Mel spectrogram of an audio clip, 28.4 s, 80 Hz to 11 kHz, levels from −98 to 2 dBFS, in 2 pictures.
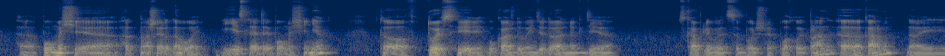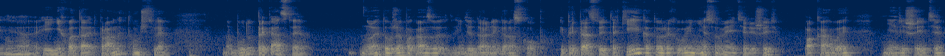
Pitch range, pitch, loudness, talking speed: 75-105 Hz, 85 Hz, -40 LUFS, 110 wpm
